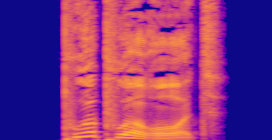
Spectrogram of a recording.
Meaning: crimson
- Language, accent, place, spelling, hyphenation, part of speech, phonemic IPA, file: German, Germany, Berlin, purpurrot, pur‧pur‧rot, adjective, /ˈpʊʁpʊʁˌʁoːt/, De-purpurrot.ogg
